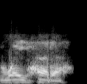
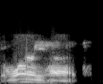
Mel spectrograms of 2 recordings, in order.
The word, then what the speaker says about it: Wayehutta: But at the same time, you know, there are things like there's a place here that it's spelled W-A-Y-E-H-U-T-T-A, which to anybody else would look like Wayhutta. But we pronounce it Worryhut.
